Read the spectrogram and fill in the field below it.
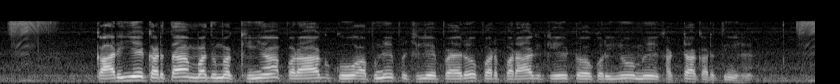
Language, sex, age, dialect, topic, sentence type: Hindi, male, 31-35, Kanauji Braj Bhasha, agriculture, statement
